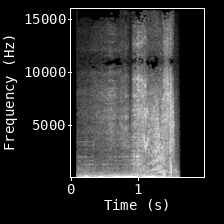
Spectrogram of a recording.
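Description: Intro sound-effect sting for a logo reveal: a rushing noise over a deep low rumble that swells and cuts off suddenly about a second and a half in.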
